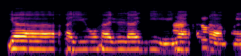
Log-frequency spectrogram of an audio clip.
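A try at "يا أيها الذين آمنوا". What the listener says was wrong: Ya kena panjang lah.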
